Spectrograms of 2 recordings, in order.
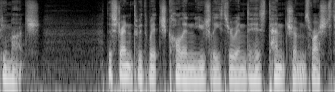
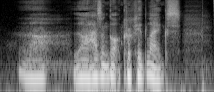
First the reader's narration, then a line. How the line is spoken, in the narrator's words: quavered Ben more hoarsely yet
